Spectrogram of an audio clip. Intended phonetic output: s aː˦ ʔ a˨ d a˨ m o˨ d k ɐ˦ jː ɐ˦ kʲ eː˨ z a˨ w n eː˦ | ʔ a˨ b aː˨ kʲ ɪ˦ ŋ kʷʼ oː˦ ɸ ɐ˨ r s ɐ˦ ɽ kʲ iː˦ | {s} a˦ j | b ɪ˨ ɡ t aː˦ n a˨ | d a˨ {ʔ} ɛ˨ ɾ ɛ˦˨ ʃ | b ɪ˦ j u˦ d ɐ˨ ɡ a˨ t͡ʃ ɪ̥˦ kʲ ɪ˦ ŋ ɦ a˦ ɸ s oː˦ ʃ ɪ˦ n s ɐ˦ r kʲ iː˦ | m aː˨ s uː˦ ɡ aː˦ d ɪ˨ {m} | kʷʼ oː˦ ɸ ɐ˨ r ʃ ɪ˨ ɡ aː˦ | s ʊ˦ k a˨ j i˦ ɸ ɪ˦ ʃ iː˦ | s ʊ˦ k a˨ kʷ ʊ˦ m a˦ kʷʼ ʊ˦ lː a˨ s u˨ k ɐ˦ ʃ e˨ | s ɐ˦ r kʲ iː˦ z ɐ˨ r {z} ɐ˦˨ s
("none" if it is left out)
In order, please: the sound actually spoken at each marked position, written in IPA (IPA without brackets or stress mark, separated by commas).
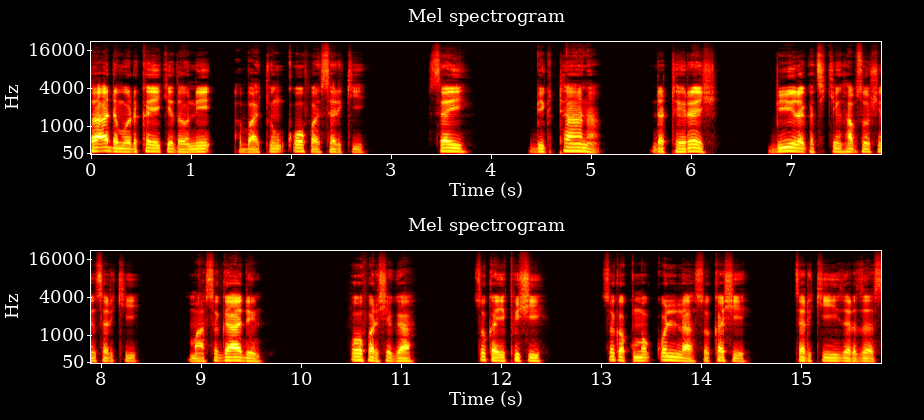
s, t, ŋ, z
